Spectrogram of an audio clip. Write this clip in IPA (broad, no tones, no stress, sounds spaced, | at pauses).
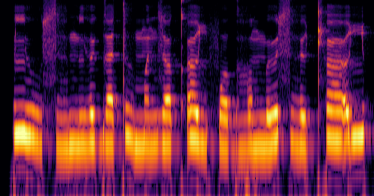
lʲ o̤ s ɛ̤ m lʲ ə̤ y̯ ɡ ɛ t ə̤ m ə̃ n z œ kʼ œ ʎ f ɤ ɡ a̤ lˠ m ʉ s ɛ̤ y̯ cʰ œ ʎ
